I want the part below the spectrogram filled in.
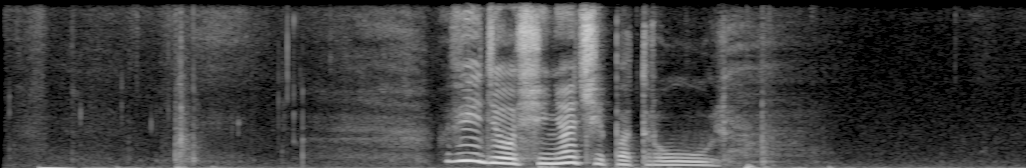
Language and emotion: Russian, sad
